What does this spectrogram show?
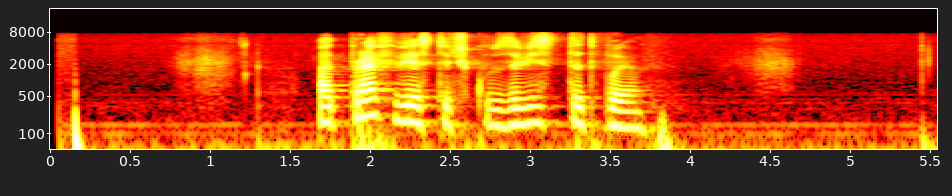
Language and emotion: Russian, neutral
